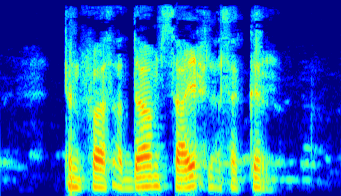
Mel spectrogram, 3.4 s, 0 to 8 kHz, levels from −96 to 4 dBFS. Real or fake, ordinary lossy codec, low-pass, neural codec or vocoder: real; AAC, 32 kbps; 7.2 kHz; none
